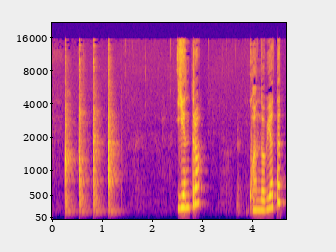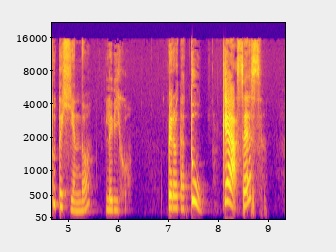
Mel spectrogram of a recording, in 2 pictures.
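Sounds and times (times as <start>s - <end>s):
sharp knocks on a door: 0.2s - 1.4s
speech: 2.5s - 3.0s, 4.0s - 6.2s, 7.0s - 9.0s.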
